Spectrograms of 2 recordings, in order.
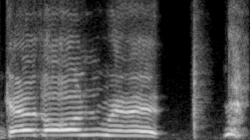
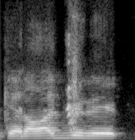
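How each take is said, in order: First: It is said in a Monty Python-style voice. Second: It is said in the speaker's normal voice.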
